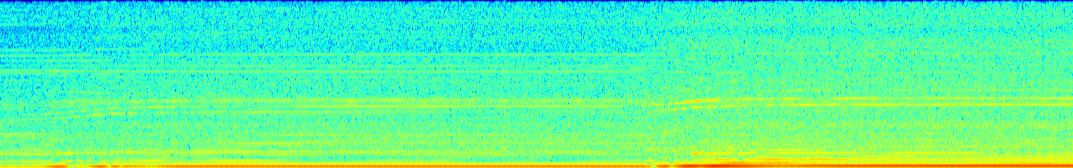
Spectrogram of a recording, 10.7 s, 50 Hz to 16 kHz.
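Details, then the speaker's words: CNCDepot S30C 2.2 kW ATC spindle, ceramic bearings, up to 24,000 rpm, pneumatic drawbar, on CNC router: clean steady high whine stepping up in pitch, no grinding; normal spindle run. "much people ask you what this thing sounded like so is gonna shut up and run"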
